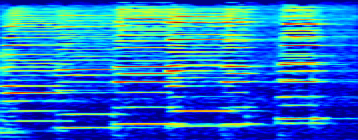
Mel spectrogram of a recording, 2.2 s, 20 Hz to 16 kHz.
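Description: Yamaha PSR-S670 arranger keyboard on an accordion voice playing a short melody phrase of single sustained notes, with a brief break and one detached note near the end.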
